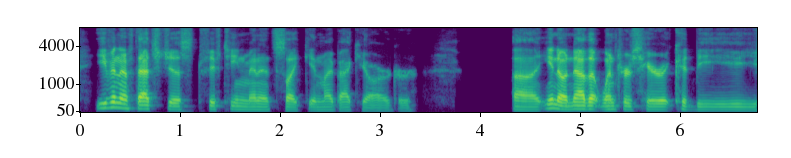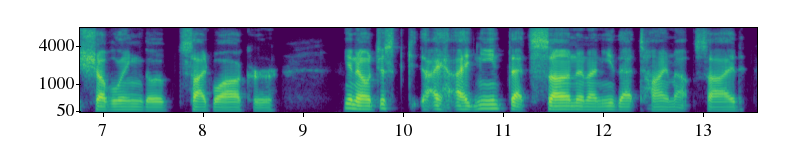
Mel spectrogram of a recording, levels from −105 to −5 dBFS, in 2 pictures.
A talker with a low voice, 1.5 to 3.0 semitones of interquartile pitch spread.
Yes: low, 105 Hz; narrow, 2.6 semitones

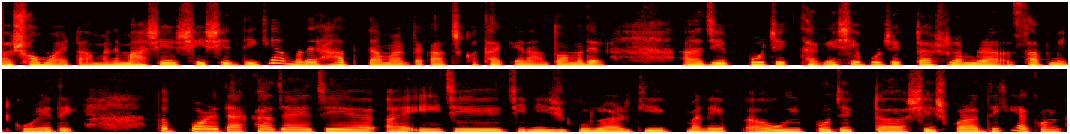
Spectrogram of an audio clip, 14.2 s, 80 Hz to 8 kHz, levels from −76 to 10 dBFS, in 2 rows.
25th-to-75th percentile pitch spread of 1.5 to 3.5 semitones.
Yes: average, 3.0 semitones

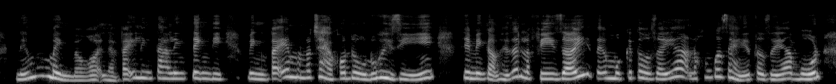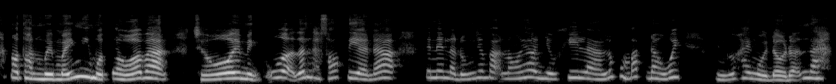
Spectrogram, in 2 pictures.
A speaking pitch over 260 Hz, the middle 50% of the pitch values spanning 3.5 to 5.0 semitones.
Yes: very high, 270 Hz; average, 3.9 semitones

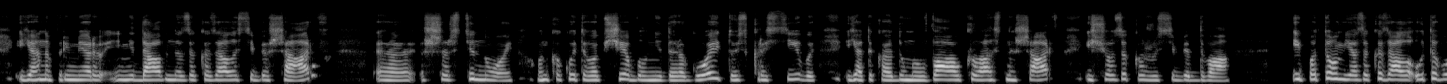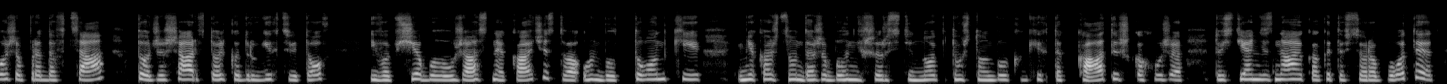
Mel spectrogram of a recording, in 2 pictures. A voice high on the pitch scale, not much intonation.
Yes: high, 210 Hz; narrow, 2.0 semitones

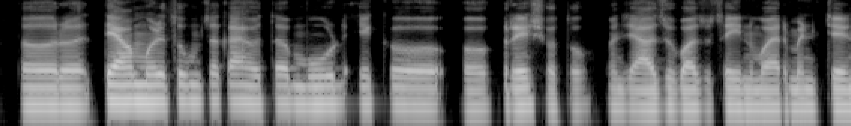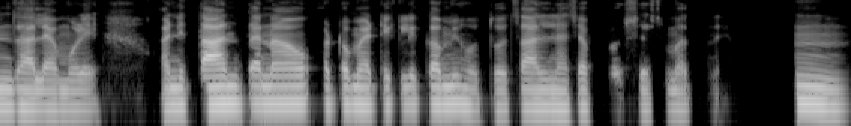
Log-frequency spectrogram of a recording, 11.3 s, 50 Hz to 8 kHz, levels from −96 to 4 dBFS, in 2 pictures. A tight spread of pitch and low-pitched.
Yes: narrow, 2.3 semitones; low, 115 Hz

